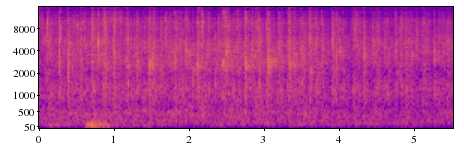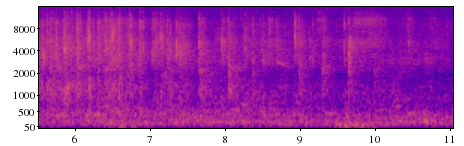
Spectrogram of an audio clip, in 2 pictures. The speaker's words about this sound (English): And if you are a mother, would you please stand and just come and line up down this way? All mothers. Yes, give them a hand clap as they come.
